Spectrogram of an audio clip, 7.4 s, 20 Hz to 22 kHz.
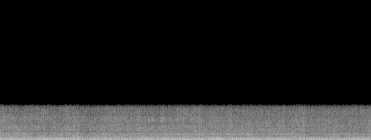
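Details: Admiral washer model AAV7000AWW running: loud steady whirring drone with a constant hum underneath, still present after replacing the drive belt; source unknown.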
